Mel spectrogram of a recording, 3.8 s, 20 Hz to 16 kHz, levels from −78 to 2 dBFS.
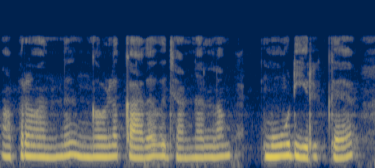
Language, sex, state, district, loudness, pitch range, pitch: Tamil, female, Tamil Nadu, Kanyakumari, -17 LUFS, 190-210 Hz, 200 Hz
